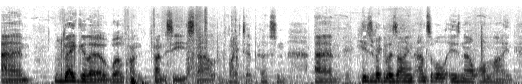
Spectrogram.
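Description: A man's medium-pitched voice, with ordinary pitch variation, unfolds fairly slowly. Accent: British. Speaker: book podcast host. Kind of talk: casual chat. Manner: animated.

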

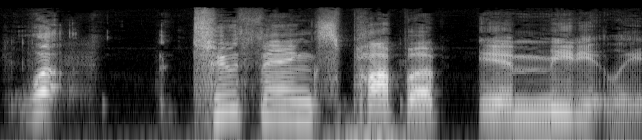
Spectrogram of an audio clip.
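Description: A man speaks with an American accent. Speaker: podcast guest and listener. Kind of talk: casual chat. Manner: halting.

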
